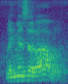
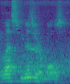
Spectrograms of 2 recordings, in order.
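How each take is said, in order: First: The title is pronounced the French way. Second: The title is pronounced in an anglicized way. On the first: The speaker calls it right. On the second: The speaker calls it wrong.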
